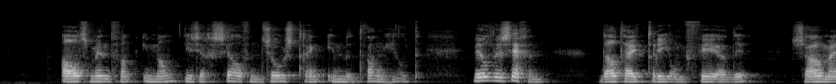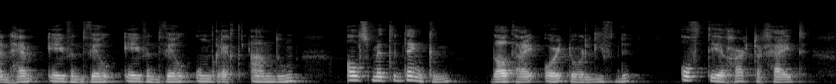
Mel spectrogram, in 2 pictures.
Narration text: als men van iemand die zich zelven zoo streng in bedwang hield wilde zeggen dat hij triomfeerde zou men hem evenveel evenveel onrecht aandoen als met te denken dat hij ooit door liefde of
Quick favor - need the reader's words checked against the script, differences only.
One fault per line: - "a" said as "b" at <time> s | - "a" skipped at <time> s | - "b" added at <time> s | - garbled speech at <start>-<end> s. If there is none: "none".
none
